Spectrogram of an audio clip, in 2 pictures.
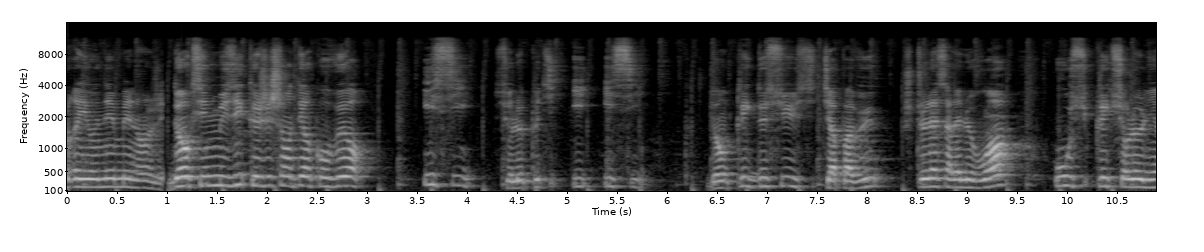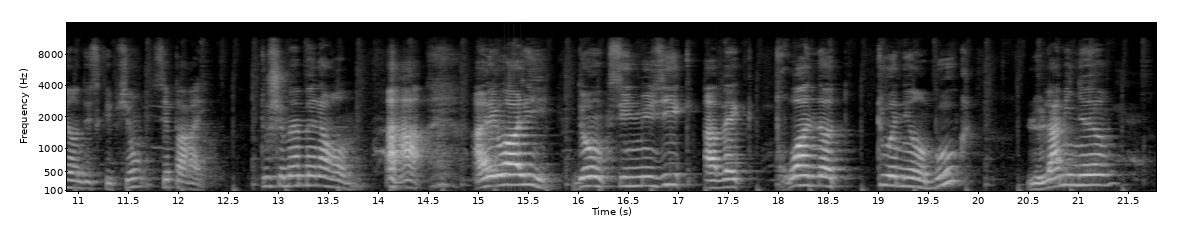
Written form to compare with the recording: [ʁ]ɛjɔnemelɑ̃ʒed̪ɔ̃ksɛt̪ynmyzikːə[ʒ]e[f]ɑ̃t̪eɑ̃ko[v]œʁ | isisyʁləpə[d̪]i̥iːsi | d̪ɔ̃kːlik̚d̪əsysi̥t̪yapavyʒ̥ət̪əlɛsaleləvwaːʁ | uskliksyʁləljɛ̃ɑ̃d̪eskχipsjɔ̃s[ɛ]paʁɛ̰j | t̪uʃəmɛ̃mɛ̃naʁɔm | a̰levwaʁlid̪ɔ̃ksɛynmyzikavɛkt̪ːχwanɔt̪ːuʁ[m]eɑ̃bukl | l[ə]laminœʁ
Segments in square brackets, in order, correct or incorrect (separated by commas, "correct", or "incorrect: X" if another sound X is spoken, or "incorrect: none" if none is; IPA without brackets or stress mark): correct, correct, incorrect: ʃ, correct, incorrect: t̪, correct, incorrect: n, correct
